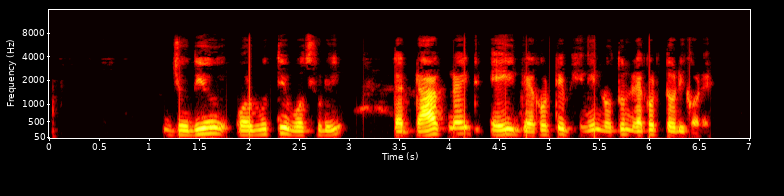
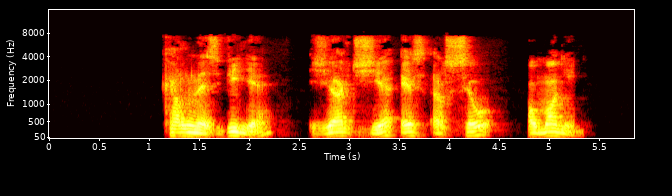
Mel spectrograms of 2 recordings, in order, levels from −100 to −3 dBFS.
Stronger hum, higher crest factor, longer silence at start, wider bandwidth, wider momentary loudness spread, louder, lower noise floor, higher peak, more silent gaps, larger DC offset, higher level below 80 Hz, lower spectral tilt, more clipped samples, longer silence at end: neither; first, 22 dB vs 16 dB; about the same, 1.15 s vs 1.15 s; about the same, 7.6 kHz vs 7.8 kHz; about the same, 12 LU vs 13 LU; second, -29 LUFS vs -17 LUFS; about the same, under -90 dBFS vs under -90 dBFS; second, -6 dBFS vs -2 dBFS; neither; neither; second, -68 dBFS vs -54 dBFS; first, -7 dB/octave vs -5 dB/octave; neither; about the same, 0.4 s vs 0.5 s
